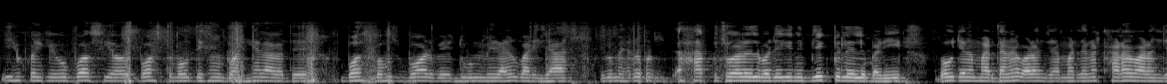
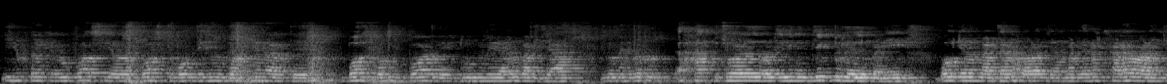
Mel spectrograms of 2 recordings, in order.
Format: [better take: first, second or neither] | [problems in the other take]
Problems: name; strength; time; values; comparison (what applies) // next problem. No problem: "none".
first | room echo; dies away in 0.6 s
